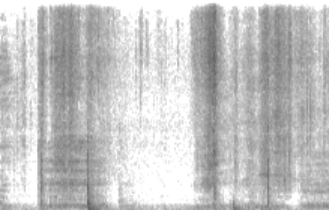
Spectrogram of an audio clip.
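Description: Near silence with faint handling of a plastic action figure: one soft click about a second in, and a few fainter taps near the end.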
